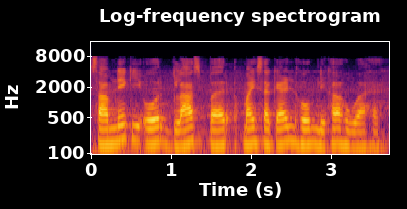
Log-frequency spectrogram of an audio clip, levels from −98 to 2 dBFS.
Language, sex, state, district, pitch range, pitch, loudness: Hindi, male, Uttar Pradesh, Lucknow, 140-155 Hz, 150 Hz, -18 LUFS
